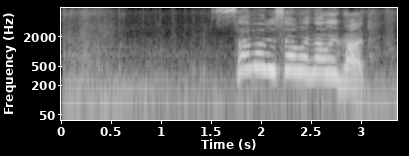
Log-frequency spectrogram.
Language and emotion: Russian, positive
